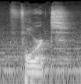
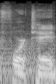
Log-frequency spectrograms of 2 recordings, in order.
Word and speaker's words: forte: third-person action-adventure games are my fort or Forte depending how you say it I love those you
